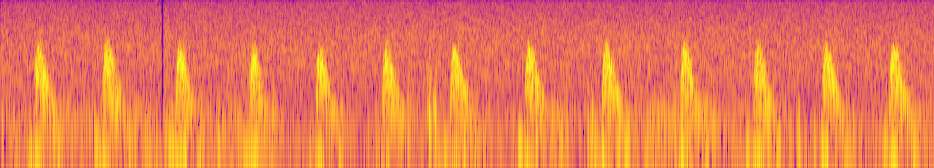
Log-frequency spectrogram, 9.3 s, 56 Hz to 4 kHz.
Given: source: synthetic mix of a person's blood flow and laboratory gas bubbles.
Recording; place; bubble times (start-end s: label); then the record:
Doppler ultrasound of blood flow; subclavian vein
4.25-4.40 s: bubbles
From the record:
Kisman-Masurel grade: 113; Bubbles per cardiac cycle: 1 to 2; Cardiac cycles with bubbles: 1 to 10%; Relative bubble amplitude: loud (0.450 to 0.775); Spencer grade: 1 (occasional bubble signal discernible with the cardiac motion signal, with majority of cardiac periods free of bubbles); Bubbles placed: anywhere in the cardiac cycle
